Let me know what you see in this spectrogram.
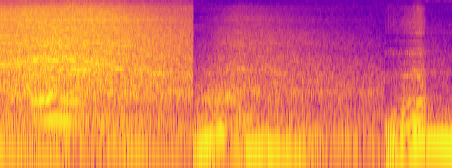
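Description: Sports car engines idling at a race start line, blipped up in quick rising revs about two seconds in and again near the end, during the countdown to the start. A broad rushing hiss sits under them for the first two seconds and cuts off abruptly.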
